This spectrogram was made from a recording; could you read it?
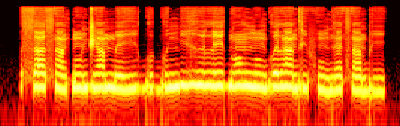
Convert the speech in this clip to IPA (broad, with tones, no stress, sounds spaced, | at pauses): s a˧ s ã˨ k͡p ũ˧ d͡ʒ ã˧ m e˨ ɣ i˧ ɡʷ ɨ˨ ɡʷ i˧ ŋ i˦ ɣ ɨ˦ l e˦ d ɔ̃˦ ŋ ũ˧ ɡʷ ɛ˦ l ã˦ d i˨ f ũ˨ ɡ ɛ̃˧ s ã˧ b i˨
